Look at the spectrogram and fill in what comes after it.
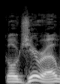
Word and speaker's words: Gojira: The project name comes from the second and third syllables of the Japanese word pronounced as Gojira, which is Japanese for Godzilla.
